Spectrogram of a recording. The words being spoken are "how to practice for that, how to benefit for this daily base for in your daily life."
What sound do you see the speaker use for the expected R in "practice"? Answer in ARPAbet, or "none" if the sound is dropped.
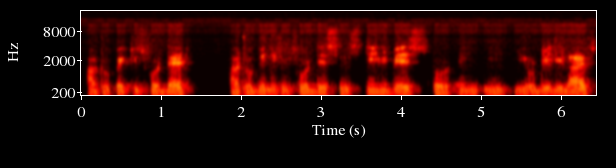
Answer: none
